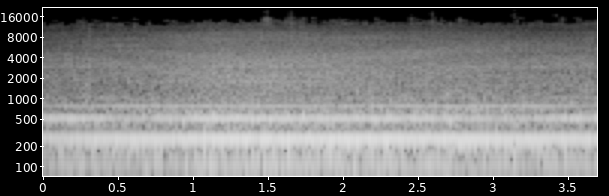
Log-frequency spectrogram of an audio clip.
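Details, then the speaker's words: Misting pump system with its motor freshly started: steady, even mid-pitched electric hum with no knocks, so the motor runs normally. No water comes out of the nozzles. "You hear it humming."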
